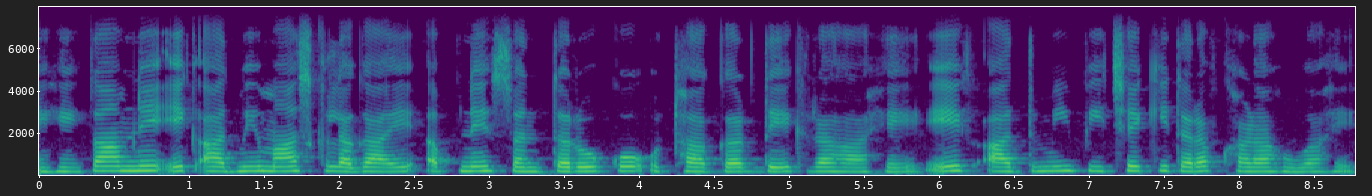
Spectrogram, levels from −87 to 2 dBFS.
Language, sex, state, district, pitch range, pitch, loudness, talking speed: Hindi, female, Uttar Pradesh, Etah, 195-220 Hz, 210 Hz, -23 LUFS, 145 wpm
